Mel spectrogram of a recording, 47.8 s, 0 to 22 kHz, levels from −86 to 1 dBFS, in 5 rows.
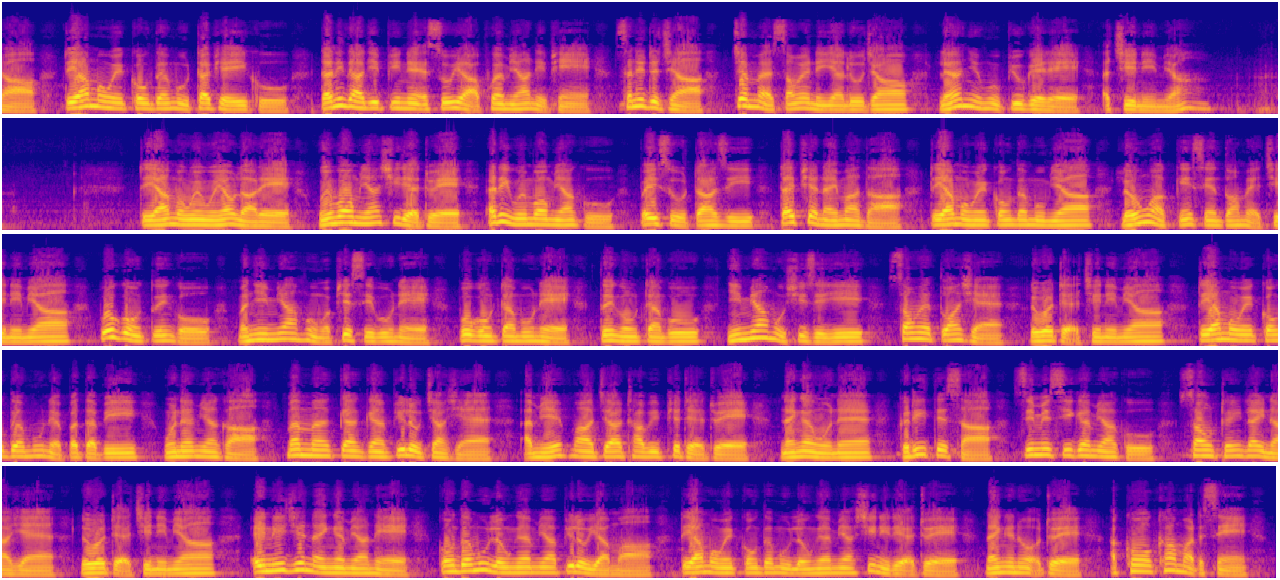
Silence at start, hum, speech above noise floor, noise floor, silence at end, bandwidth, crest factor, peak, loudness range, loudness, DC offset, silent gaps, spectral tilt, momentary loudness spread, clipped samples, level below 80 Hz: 0 s; none; 36 dB; -47 dBFS; 0.2 s; 12.5 kHz; 10 dB; 0 dBFS; 2 LU; -11 LUFS; 0.2%; none; -8 dB/octave; 7 LU; under 0.1%; -48 dBFS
